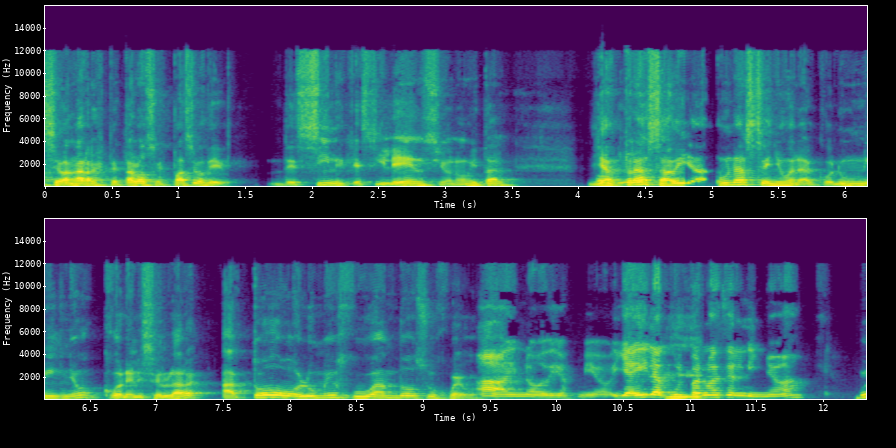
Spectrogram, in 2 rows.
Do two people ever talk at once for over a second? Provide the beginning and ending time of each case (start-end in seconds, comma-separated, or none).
none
